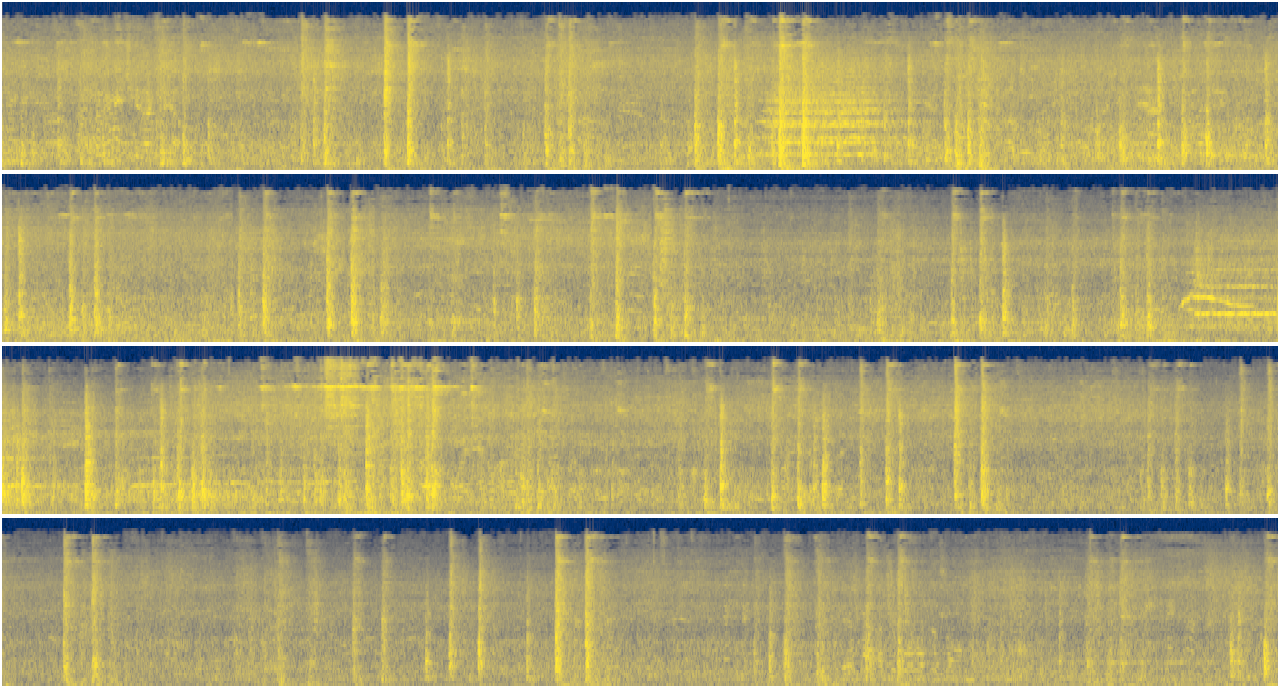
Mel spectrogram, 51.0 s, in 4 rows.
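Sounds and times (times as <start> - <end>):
train wheels clicking over rail joints: 0.0 - 20.1, 21.2 - 24.5, 25.5 - 39.7, 40.3 - 44.8, 45.6 - 51.0
locomotive hooter: 7.5 - 9.0, 24.6 - 26.1.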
